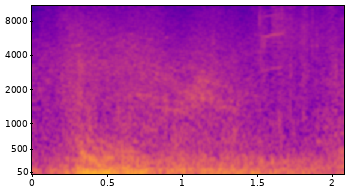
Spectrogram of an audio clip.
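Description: Game electric lightning crackles.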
